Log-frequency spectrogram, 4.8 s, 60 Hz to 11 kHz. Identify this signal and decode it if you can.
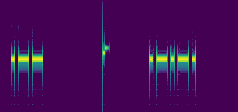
Morse code, heard as a keyed tone, about 17 wpm, 700 Hz. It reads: W <AR>
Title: Single Character (Letter:Number:Punctuation:Prosign) Alt 17wpm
